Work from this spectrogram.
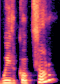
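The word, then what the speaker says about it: Wilcoxon: profe en la penúltima se pronuncian wilcox son wilcox son y frischmann watson y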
